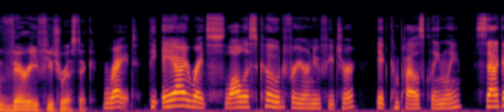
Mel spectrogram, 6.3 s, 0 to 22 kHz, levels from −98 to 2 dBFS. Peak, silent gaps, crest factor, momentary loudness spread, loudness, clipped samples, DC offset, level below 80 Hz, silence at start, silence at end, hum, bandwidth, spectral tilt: -6 dBFS; none; 20 dB; 14 LU; -26 LUFS; under 0.1%; under 0.1%; -50 dBFS; 0 s; 0 s; none; 13.5 kHz; -4.5 dB/octave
